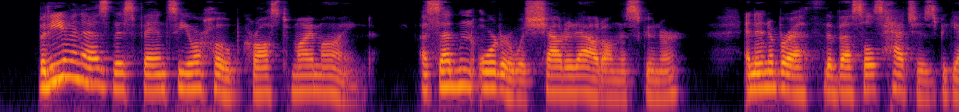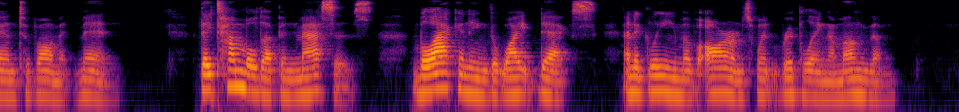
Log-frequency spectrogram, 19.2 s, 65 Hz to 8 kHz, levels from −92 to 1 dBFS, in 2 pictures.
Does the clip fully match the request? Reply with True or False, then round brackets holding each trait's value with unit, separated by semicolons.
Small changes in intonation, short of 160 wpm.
False (4.2 semitones; 150 wpm)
